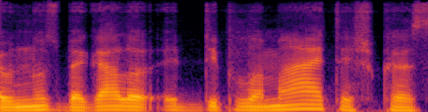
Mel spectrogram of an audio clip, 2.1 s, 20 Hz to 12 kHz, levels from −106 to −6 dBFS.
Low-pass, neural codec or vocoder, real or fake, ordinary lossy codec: 10.8 kHz; codec, 16 kHz in and 24 kHz out, 0.9 kbps, LongCat-Audio-Codec, four codebook decoder; fake; Opus, 24 kbps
